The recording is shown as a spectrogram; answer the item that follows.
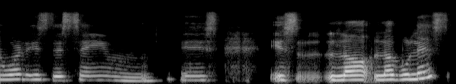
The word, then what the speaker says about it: lobules: Is lobulus? How do you pronounce that? Is lobulus? Lobulis? Lobules.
